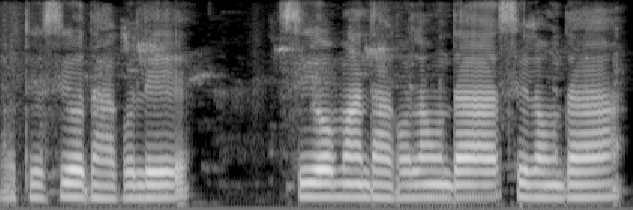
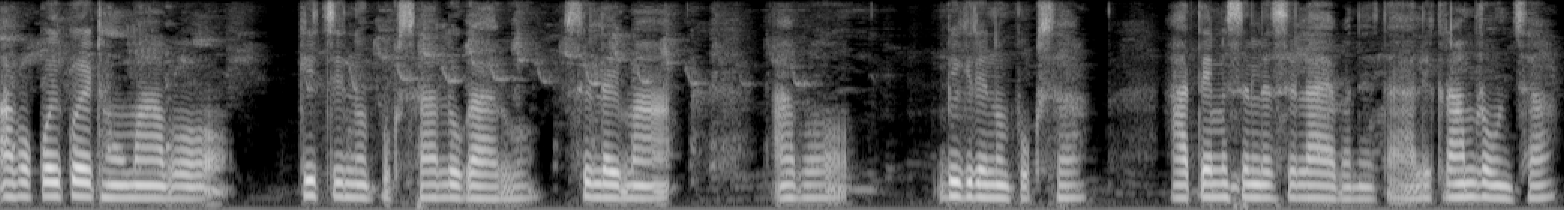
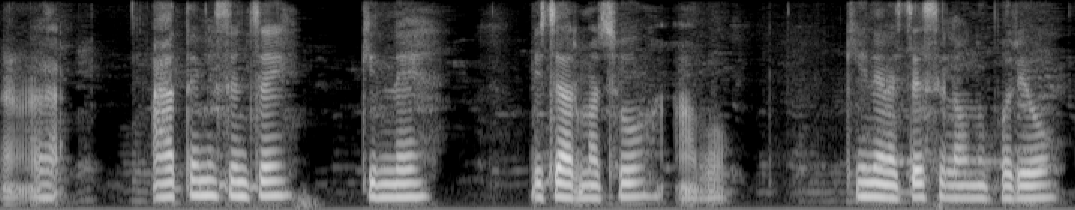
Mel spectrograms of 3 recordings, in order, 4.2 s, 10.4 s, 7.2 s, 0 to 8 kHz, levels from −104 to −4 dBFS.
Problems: none marked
